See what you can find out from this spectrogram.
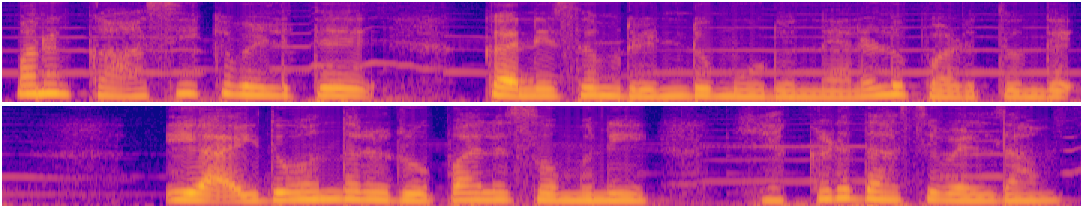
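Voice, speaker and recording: An anxious village wife in a storybook tale, voiced by a woman. She is timid and pleading, speaking at a middle pitch over faint music. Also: normal speed, warm tone, natural voice. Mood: worried. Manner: worried, pleading.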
